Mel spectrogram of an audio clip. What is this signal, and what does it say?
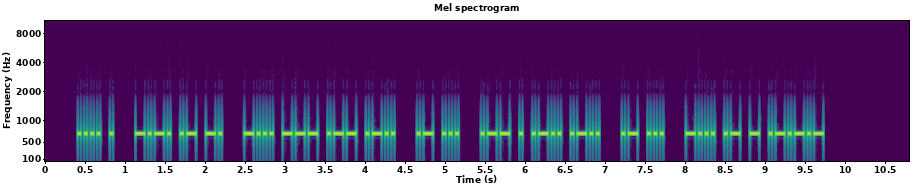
Morse code, heard as a keyed tone, about 30 wpm, 700 Hz. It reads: HE CAN BOWL AS WELL AS BAT.
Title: Sentences from Top 1500 Words 30wpm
